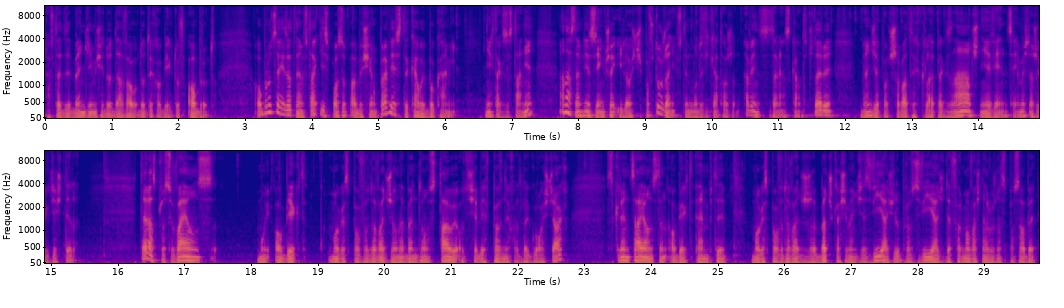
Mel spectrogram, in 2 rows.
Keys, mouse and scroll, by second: 5.2-9.4 middle drag, 9.7-11.5 right drag, 11.5-16.0 drag, 15.2-17.1 middle drag, 17.8-19.6 drag, 24.0 middle click, 24.7-25.9 drag, 25.3 r, 25.9 right click.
